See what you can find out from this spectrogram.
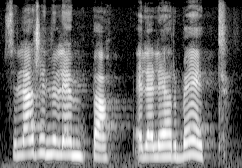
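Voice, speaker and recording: Cheeky proud young russian immigrant girl, high voice, old 60s french radio play. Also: steady tone, normal speed, fairly bright tone. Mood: cheeky, chatty. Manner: cheeky, self-assured. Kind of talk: 1960s French radio drama acting.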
